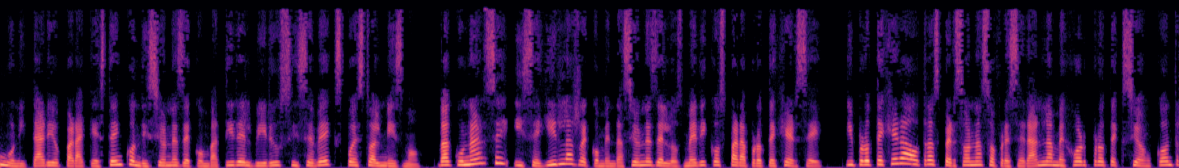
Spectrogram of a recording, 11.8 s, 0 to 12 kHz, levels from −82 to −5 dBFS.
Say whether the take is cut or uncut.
cut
